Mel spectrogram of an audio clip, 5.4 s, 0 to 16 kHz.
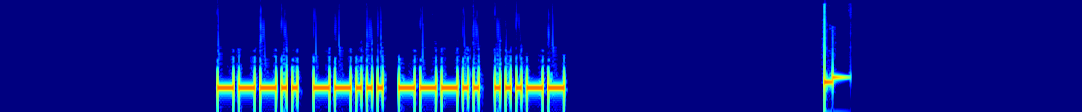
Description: Morse code, heard as a keyed tone, about 44 wpm, 700 Hz. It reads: 8783
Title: Numbers - 4-Digit 45wpm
